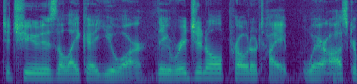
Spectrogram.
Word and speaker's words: Ur: pronounced it like it's ur it's a yeah it's a German word but I'm going to say you are uh this is the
